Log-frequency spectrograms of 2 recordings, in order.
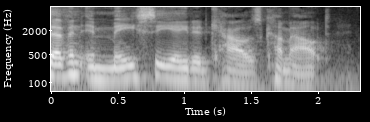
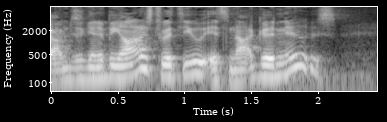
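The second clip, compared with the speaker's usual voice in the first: blunt, matter-of-fact, straight delivery; 3 semitones higher than usual. Retelling Joseph giving a bad dream interpretation: imitating Joseph telling it like it is. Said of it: "he's just like".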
